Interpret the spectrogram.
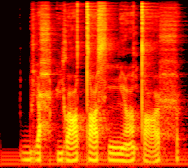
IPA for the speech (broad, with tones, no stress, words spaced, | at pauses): bi˨˩˦ħpjo˨˩˦tˤi˨˩˦s ɲĩ˨˩˦tˤʉ˨˩˦ħ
